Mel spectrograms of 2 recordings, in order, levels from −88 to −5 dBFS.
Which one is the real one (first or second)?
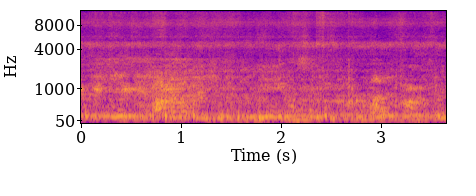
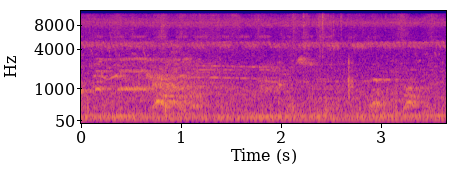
second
